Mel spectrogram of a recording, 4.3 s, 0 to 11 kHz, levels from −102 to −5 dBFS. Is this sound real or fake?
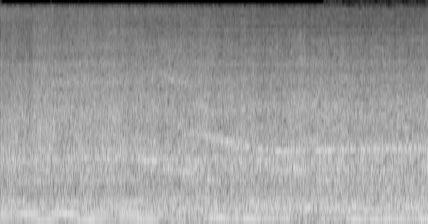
real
